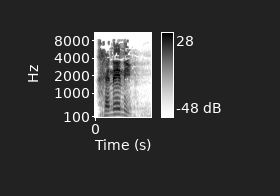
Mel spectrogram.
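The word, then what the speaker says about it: Heneni (הנני): Heneni. Actually, Heneni. For those of you who like to pronounce the het. Heneni.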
